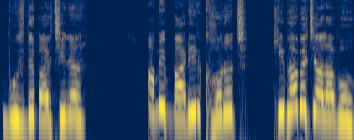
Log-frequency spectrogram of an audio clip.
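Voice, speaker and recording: Man acting a mellow, weary poor bangle seller. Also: high voice, measured pace, dry recording, muffled recording. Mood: worried. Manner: plaintive, sighing. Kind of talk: animated folktale voice acting.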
